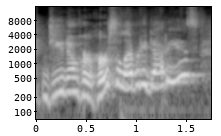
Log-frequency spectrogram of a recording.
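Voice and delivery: high, loud, fast name-drop; excited boast. Retold or imitated. To the dancer about Maisie's father, fast high excited brag. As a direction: rush it out, thrilled.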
